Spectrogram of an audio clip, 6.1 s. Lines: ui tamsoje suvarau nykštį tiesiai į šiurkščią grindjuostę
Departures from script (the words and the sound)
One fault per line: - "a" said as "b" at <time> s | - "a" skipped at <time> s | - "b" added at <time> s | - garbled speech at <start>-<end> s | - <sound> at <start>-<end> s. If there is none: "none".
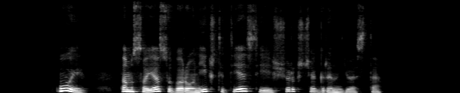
none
